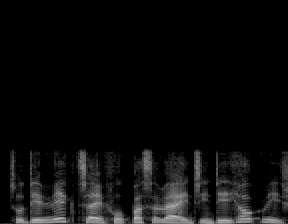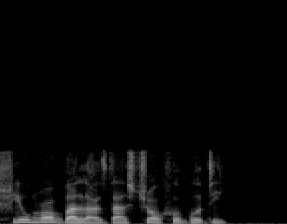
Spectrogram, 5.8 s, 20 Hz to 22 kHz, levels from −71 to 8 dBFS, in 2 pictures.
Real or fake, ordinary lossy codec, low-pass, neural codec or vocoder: fake; none; 7.2 kHz; autoencoder, 22.05 kHz, a latent of 192 numbers a frame, VITS, trained on many speakers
